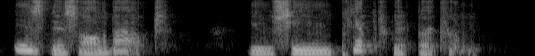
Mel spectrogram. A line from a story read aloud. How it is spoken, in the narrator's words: I said gently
